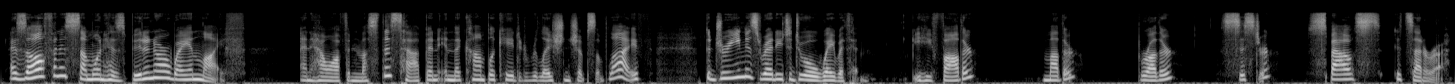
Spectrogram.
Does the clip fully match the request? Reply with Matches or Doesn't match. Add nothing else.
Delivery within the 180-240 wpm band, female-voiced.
Doesn't match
